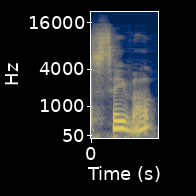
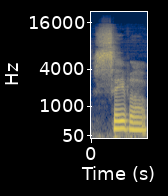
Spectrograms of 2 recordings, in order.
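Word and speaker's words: seva: acupressure protocol, which by the way is called SA, it's spelled S E V A and it's from the language Sanskrit and it means compassionate service. And know that you can do this SA protocol any time you feel called to do it.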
